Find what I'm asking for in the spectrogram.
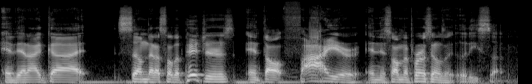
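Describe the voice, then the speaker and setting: A man hosting a podcast in casual chat, rambling and slangy as he tells animated stories in a studio. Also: lowish voice, brisk. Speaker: sneaker podcast host. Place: podcast recording room, in studio.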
